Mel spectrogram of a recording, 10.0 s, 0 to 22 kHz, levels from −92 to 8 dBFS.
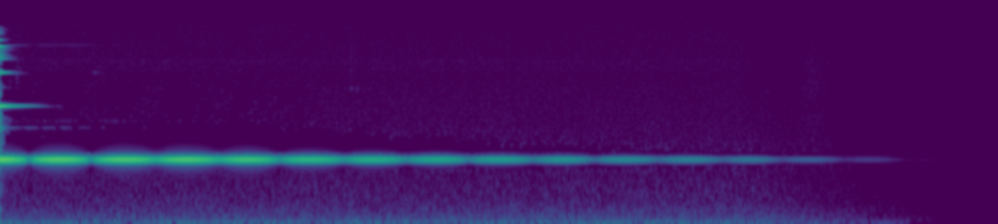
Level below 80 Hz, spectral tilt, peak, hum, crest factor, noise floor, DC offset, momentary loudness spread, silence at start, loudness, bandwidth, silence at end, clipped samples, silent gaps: -66 dBFS; 2 dB/octave; -2 dBFS; none; 28 dB; -89 dBFS; under 0.1%; 23 LU; 0 s; -27 LUFS; 11 kHz; 3 s; under 0.1%; none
